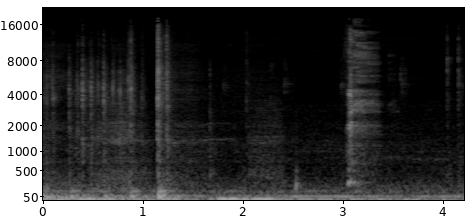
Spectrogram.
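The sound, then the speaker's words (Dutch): Keyboard typing a search, a quick irregular patter of clicks with a couple of sharper, louder bursts, over a low steady background hum and no talking. “Moet ik het in het Engels schrijven dan?”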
